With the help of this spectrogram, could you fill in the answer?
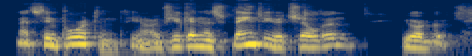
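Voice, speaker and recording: This man's voice has a dark, mellow tone with vocal fry. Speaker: psychoanalyst and leadership professor. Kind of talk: interview conversation. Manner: fast; halting, many fillers and repetitions.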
